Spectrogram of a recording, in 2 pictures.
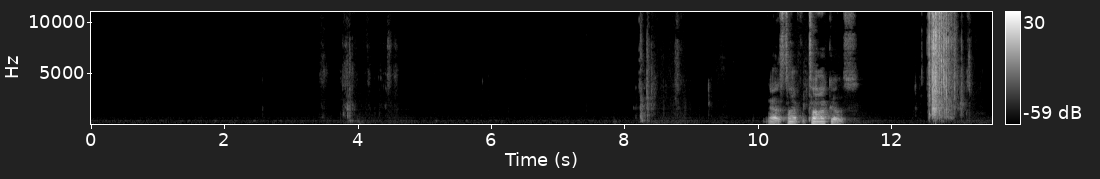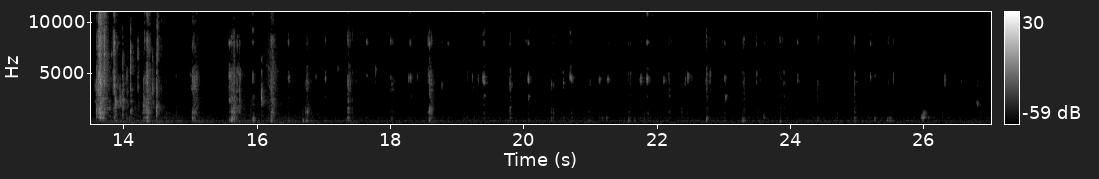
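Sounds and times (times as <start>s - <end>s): taco shell crunching: 12.4s - 25.7s
person chewing: 12.4s - 27.0s.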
